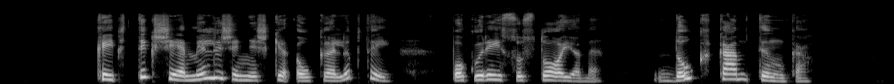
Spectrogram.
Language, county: Lithuanian, Tauragė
